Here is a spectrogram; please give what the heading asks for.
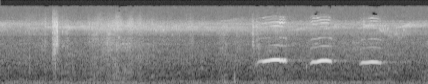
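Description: A baby monkey gives three short, clear, whistled coos, calling its mother for milk.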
